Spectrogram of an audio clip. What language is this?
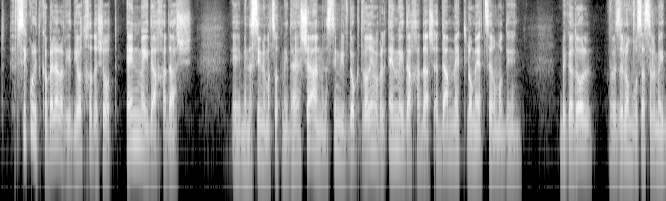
Hebrew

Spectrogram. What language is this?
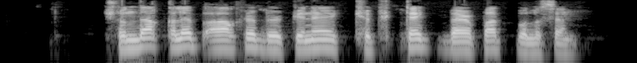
Uyghur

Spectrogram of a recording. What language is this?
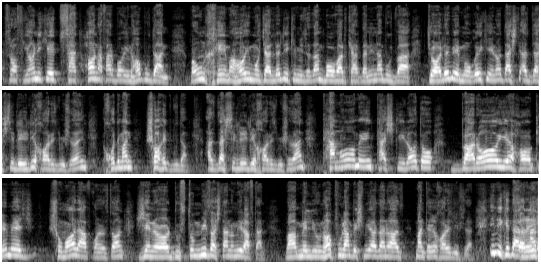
Persian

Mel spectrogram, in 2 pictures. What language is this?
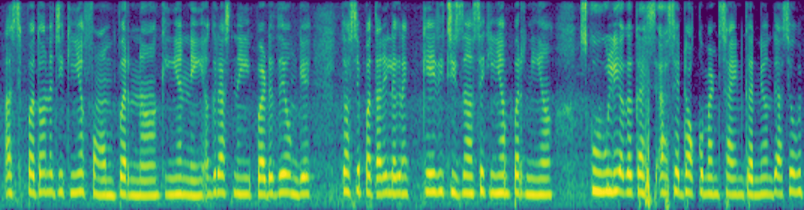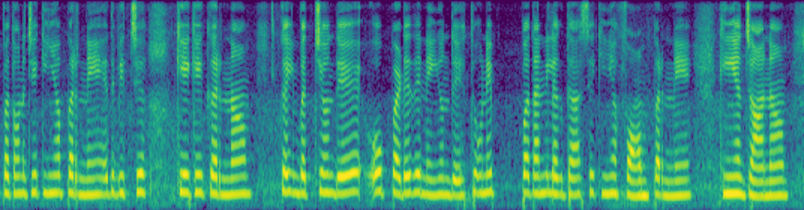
Dogri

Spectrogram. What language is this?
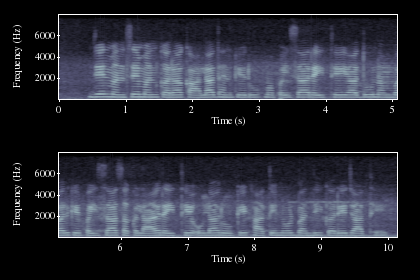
Chhattisgarhi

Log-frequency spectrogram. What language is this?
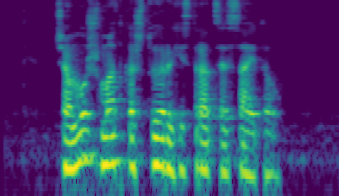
Belarusian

